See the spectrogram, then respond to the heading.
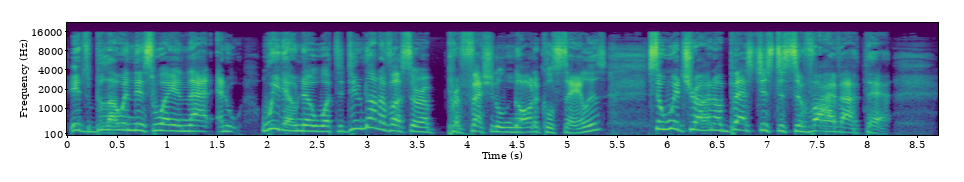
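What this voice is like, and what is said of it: Put-on Australian accent. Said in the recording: “I'm slipping into an Australian accent here”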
